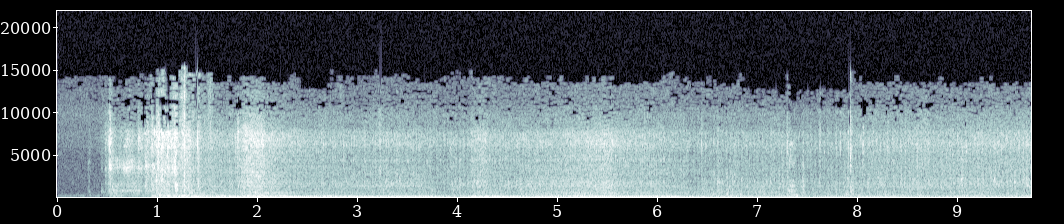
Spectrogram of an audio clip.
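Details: 1989 Land Rover Santana 2500 diesel, 68,000 original miles, fully serviced, good compression, glow plugs warmed, GoPro internal mic: brief crank, catches within a second, settles to steady even clatter, no smoke; normal cold start.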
